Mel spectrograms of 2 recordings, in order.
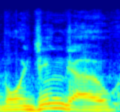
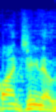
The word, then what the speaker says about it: Bonino: Dan uh Boingo, I can't pronounce the last name. Bonino, one of our great podcasters, Dan Dan Vonino, a former and future That's right.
